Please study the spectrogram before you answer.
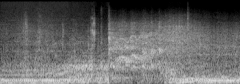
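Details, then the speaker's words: Ford 6.7L Powerstroke diesel with 250,000 miles, start after replacing the CP4 pump with a DCR pump: catches almost at once and settles into a steady, even idle, starting as fast as stock. "Starts up just as fast as your stock CB4. Starts up super good."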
